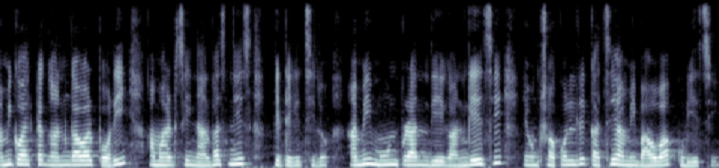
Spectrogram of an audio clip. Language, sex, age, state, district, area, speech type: Bengali, female, 30-45, West Bengal, Nadia, rural, spontaneous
